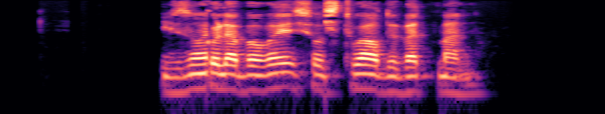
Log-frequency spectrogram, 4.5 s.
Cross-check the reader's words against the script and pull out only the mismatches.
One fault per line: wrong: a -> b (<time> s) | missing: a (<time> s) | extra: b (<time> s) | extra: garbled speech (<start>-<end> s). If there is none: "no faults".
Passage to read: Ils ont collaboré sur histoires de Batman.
no faults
